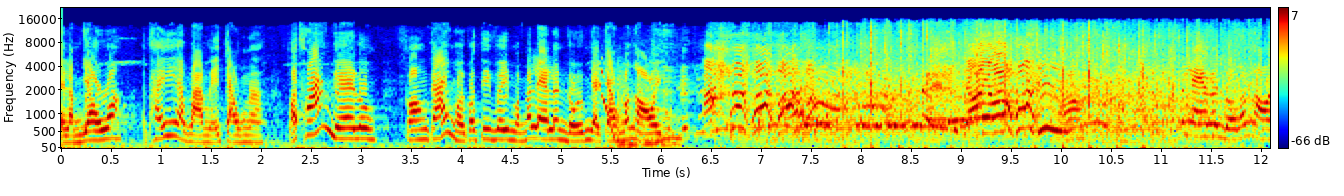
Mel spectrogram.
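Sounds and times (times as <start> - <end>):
people laughing loudly: 6.0 - 8.1.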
